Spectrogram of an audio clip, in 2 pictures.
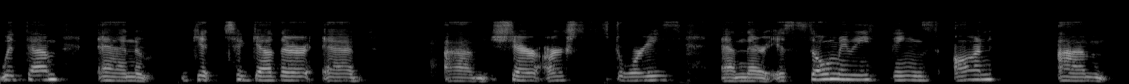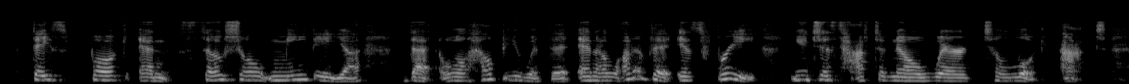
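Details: Woman aged 38 at a stroke in September 2018, speaking about 3 years later; the stroke affected her right side and left her with aphasia; aphasia.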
